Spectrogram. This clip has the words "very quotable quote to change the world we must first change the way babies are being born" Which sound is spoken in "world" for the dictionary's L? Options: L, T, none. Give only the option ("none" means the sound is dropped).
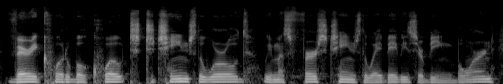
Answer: L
